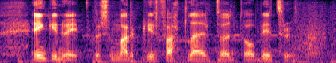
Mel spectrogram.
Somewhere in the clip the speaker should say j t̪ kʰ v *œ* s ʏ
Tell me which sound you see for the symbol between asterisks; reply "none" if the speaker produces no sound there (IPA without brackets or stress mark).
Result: ɛ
